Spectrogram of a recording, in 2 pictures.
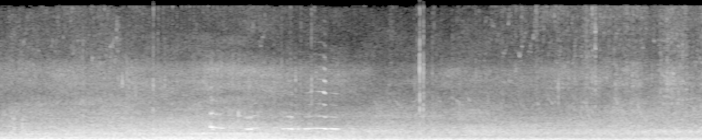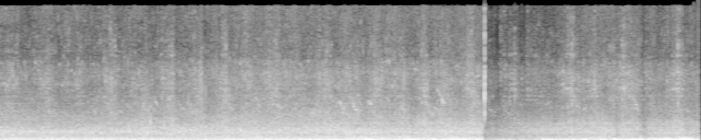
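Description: A car or other motor vehicle passing in the first few seconds, its engine note climbing in pitch and then dropping away. After that comes steady wind and road noise from riding a bicycle.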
